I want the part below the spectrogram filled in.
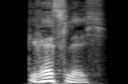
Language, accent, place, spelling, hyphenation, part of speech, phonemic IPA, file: German, Germany, Berlin, grässlich, gräss‧lich, adjective, /ˈɡʁɛslɪç/, De-grässlich.ogg
- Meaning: ghastly, horrific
